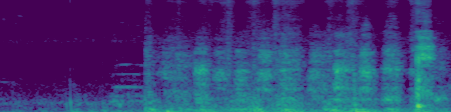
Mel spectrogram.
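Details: A husky, caught singing to himself after waking on new bedding, gives a run of low, wavering whines and grumbling moans, breaking into a sharper yelp near the end.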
